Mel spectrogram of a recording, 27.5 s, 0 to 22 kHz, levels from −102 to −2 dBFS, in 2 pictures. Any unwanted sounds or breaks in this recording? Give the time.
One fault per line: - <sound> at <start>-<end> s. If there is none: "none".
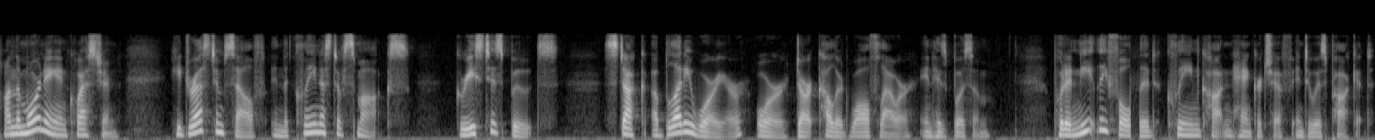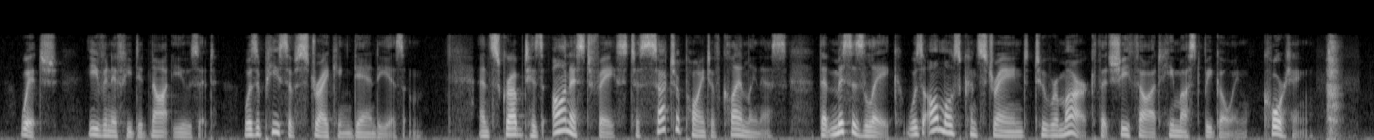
- dropout at 11.3-11.4 s
- breath at 27.0-27.2 s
